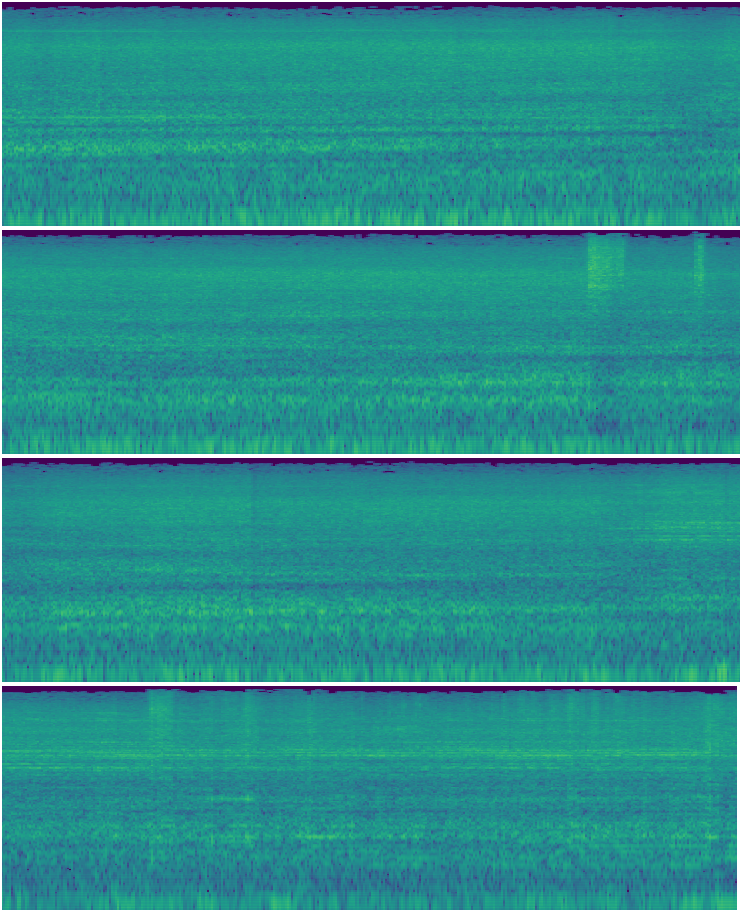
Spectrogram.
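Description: Rotary barrel grinder's cutting head skiving the inside wall of a wooden cask: a steady, loud machine grinding run. A couple of sharp ticks come through, and a higher hiss joins about two-thirds of the way in.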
